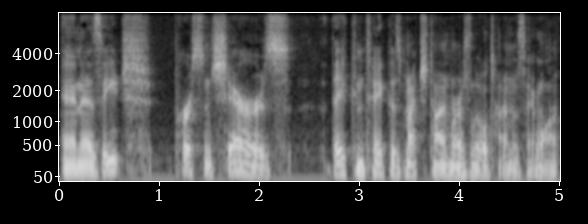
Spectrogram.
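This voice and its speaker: This man talks at a fairly slow pace in an ordinary speaking voice, with ordinary pitch variation. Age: 60s. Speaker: social worker and family therapist. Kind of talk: casual chat.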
